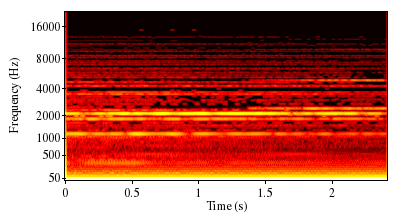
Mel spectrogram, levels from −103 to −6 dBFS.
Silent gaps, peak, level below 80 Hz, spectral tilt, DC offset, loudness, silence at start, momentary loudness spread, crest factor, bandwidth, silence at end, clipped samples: none; -8 dBFS; -54 dBFS; -5 dB/octave; 30%; -29 LUFS; 0 s; 7 LU; 10 dB; 11.5 kHz; 0 s; under 0.1%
